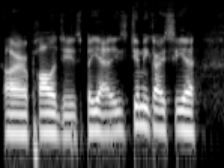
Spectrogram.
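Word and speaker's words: Yimi García: that's that's how it's pronounced that's how it's pronounced yeah not not yimmy no sorry wow my our apology our apologies but yeah he's Jimmy Garcia C Jimmy Garcia up here damn you guys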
